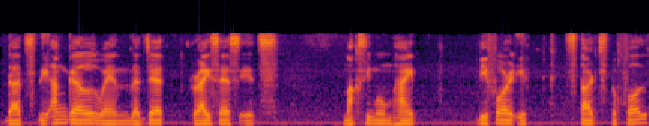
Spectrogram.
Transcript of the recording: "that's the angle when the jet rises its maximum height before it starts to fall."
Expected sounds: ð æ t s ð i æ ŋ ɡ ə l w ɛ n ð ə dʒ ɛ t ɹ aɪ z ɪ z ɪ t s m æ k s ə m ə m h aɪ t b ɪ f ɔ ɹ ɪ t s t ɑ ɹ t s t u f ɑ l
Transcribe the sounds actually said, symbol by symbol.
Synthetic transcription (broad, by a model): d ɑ t s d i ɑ ŋ ɡ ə l w ɛ n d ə dʒ ɛ t ɹ aɪ s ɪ s ɪ t s m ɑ k s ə m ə m h aɪ t b ɪ f ɔ ɹ ɪ t s t ɑ ɹ t s t u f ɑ l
